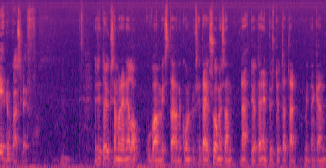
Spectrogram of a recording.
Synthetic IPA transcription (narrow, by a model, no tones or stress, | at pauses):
ehdukɑslḛfːo̥ː | jɑsit̪ːˑolyksemːonenelokːuʋɑmist̪æonkunsit̪æjossuomesɑnnæht̪yjot̪ɑnempyst̪yt̪t̪æt̪æmit̪eŋkæn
